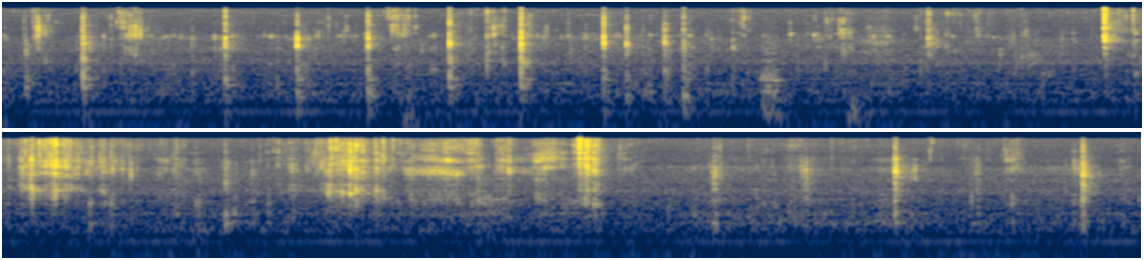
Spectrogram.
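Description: A person eating close to the microphone: chewing and biting with many short, sharp mouth clicks and crunches, and a few louder bites between about six and nine seconds in.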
